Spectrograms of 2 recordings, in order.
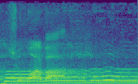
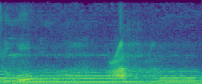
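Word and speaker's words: جمعة: আমরা এটারে শুক্রবার বলি, আসলে বলা উচিত জুমাবার। কিবা? জুমাবার। সূরাটার নাম হচ্ছে সূরাতুল জুমুআহ। আমার সাথে সাথে বলেন সূরাতুল জুমুআহ। সবাই বলেন সূরাতুল জুমুআহ। অনেকে বলে ফেলে জুমা, জুমা। আসলে আরবিতে শুদ্ধ উচ্চারণটা হচ্ছে জুমুআহ, সূরাতুল জুমুআহ।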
